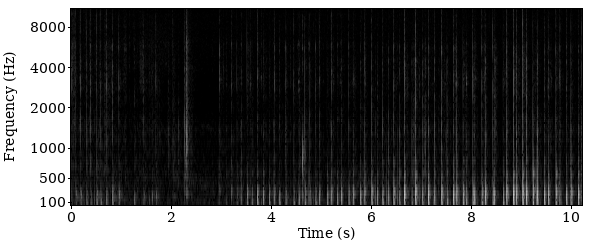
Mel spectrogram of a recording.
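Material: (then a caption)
Plastic. Fingertips rapidly tap a clear plastic water bottle with a blue cap, partly filled with water and held at an angle. Dozens of short, dry, hollow thuds sit low in pitch, with a brief pause and a single brighter tap near the start. The tapping then resumes, growing steadier and louder toward the end.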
